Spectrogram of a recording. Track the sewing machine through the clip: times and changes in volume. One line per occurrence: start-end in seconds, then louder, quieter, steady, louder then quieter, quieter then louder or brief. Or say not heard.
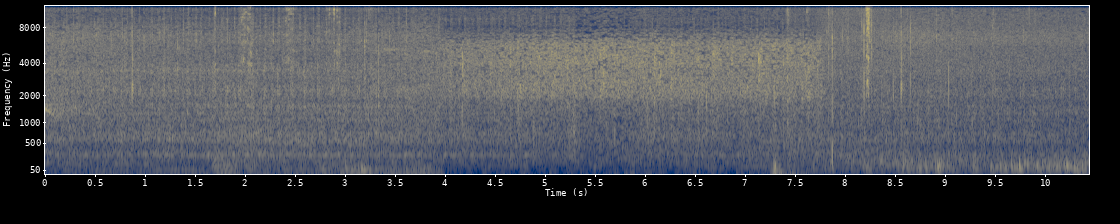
0.0-10.4 quieter.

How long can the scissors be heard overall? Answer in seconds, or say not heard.
3 s.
